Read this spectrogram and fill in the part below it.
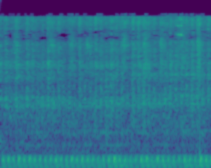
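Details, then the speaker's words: Honda CR-V idling: a quick, even puffing pulse from an exhaust leak after the cat, where the pipe to the muffler has separated at the flange and the three bolts are rotted. A belt or tensioner squeak is also present. "Besides the belt noise or the belt tensioner noise that's squeaking right now, your exhaust stick is right here after the cat. See the pipe separated?"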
